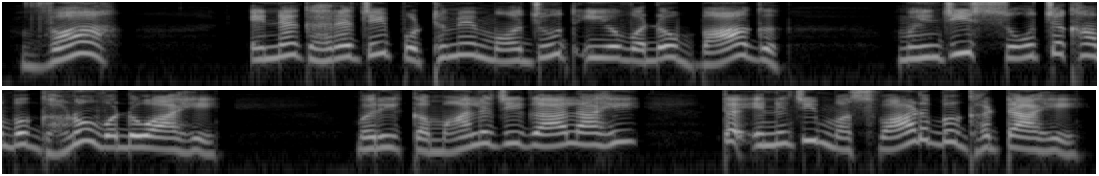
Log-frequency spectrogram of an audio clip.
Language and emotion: Sindhi, surprised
